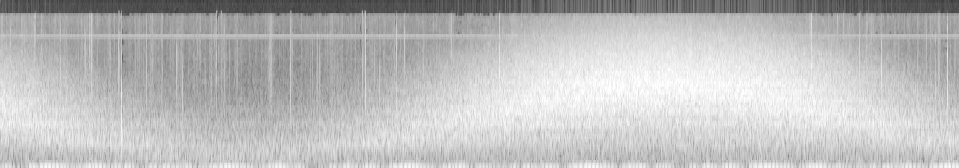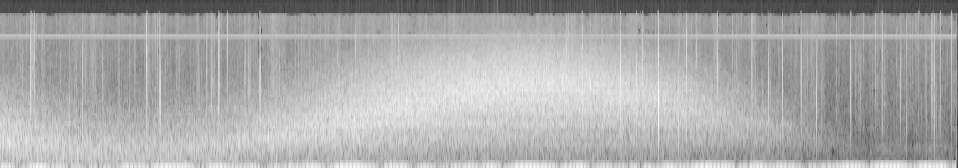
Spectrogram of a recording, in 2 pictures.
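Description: Synthesizer white-noise sweep closing an acid hard trance track: a hiss that slowly swells up in pitch and falls back down, peaking about six seconds in and again around fifteen seconds, with faint scattered crackles.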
